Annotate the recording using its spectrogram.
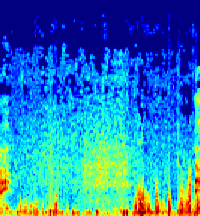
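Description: Wind buffeting the phone's microphone: a dense, rumbling gust noise.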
